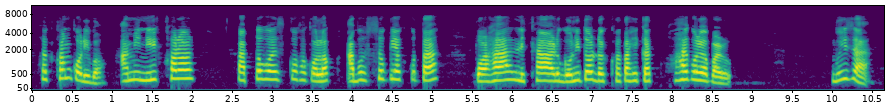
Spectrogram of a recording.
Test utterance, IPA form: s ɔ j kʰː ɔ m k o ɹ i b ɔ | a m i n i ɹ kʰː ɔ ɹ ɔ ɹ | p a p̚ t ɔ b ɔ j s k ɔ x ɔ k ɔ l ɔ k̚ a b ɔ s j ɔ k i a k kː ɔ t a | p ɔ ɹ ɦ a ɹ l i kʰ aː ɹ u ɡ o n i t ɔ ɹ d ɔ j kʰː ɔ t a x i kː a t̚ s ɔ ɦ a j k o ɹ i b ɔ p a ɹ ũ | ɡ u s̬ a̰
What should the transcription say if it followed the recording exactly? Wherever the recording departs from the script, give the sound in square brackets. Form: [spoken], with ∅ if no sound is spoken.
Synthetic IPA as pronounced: [x] ɔ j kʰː ɔ m k o ɹ i b ɔ | a m i n i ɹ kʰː ɔ ɹ ɔ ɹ | p a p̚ t ɔ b ɔ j s k ɔ x ɔ k ɔ l ɔ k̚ a b ɔ s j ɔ k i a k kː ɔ t a | p ɔ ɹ ɦ a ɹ l i kʰ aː ɹ u ɡ o n i t ɔ ɹ d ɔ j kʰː ɔ t a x i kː a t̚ [x] ɔ ɦ a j k o ɹ i b ɔ p a ɹ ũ | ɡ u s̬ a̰

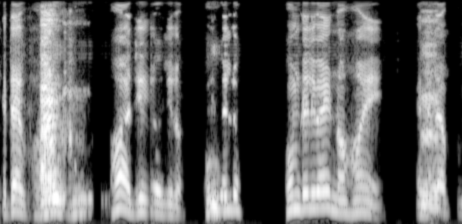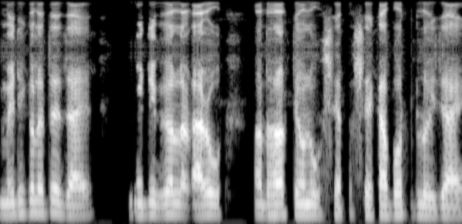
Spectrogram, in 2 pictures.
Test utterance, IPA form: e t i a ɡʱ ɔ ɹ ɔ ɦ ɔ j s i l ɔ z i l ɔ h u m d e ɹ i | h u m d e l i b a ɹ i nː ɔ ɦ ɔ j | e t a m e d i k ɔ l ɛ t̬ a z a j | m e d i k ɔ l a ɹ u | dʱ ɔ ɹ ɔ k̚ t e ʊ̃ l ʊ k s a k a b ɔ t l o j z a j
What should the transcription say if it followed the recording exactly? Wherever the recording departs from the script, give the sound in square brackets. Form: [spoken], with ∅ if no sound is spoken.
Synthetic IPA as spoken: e t i a ɡʱ ɔ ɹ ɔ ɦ ɔ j [z] i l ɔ z i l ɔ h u m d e [l] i | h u m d e l i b a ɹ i [n] ɔ ɦ ɔ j | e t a m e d i k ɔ l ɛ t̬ [ɛ] z a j | m e d i k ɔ l a ɹ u | dʱ ɔ ɹ ɔ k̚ t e ʊ̃ l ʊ k s [ɛ] k a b ɔ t l o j z a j

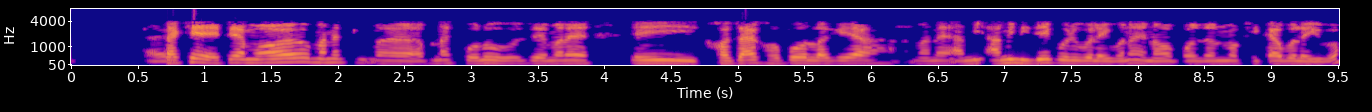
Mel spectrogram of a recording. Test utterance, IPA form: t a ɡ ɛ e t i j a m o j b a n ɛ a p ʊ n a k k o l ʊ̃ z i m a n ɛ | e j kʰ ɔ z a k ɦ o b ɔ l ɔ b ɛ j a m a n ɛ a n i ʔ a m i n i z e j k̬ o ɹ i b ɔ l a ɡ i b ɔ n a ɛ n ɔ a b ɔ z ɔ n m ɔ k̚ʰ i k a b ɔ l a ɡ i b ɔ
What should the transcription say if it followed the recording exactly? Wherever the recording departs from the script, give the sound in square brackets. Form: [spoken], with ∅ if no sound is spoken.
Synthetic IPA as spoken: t a [k] ɛ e t i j a m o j [m] a n ɛ a p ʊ n a k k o l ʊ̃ z [ɛ] m a n ɛ | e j kʰ ɔ z a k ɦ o b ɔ l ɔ [ɡ] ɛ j a m a n ɛ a [m] i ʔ a m i n i z e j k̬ o ɹ i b ɔ l a ɡ i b ɔ n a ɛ n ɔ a [p] ɔ z ɔ n m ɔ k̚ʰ i k a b ɔ l a ɡ i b ɔ

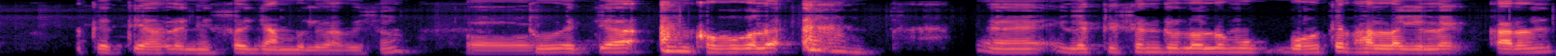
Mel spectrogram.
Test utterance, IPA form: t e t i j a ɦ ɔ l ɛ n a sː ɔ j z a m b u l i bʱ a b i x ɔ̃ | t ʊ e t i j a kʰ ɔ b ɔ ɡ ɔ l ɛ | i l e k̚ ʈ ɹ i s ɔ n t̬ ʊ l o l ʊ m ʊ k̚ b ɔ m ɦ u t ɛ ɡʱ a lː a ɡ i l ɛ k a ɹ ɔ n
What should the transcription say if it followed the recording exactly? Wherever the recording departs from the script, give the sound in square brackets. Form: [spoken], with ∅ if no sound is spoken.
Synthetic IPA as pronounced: t e t i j a ɦ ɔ l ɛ n [i] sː ɔ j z a m b u l i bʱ a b i [s] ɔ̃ | t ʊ e t i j a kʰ ɔ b ɔ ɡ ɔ l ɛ | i l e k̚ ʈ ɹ i s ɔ n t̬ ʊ l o l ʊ m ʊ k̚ b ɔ [∅] ɦ u t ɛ [bʱ] a lː a ɡ i l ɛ k a ɹ ɔ n

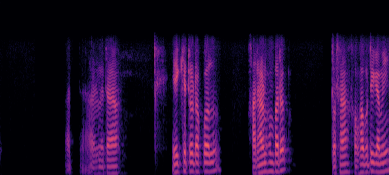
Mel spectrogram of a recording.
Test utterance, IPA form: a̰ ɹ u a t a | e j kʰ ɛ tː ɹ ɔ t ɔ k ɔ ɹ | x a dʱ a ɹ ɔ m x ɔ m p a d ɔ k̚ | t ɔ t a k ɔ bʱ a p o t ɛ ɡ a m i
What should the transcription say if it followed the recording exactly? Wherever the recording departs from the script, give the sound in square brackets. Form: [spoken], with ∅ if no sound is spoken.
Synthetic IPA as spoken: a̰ ɹ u [ɛ] t a | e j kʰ ɛ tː ɹ ɔ t ɔ k ɔ [l] | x a dʱ a ɹ ɔ [n] x ɔ m p a d ɔ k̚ | t ɔ [tʰ] a [x] ɔ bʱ a p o t [i] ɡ a m i

